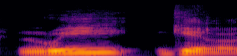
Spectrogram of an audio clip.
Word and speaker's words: Luis Gil: But today we have Luis Gil. Did I pronounce it correctly?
